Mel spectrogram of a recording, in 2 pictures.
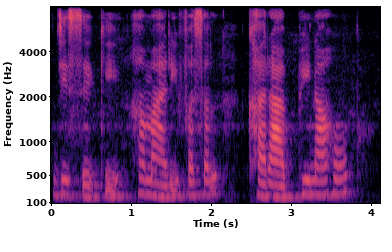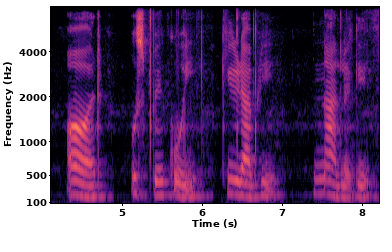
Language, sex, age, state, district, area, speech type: Hindi, female, 30-45, Uttar Pradesh, Sonbhadra, rural, spontaneous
